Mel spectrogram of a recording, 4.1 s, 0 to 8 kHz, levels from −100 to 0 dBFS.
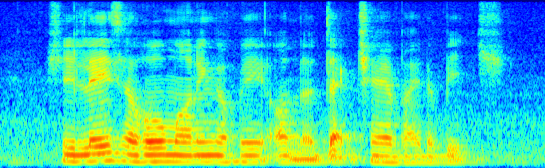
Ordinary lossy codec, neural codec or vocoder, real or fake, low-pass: none; none; real; none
